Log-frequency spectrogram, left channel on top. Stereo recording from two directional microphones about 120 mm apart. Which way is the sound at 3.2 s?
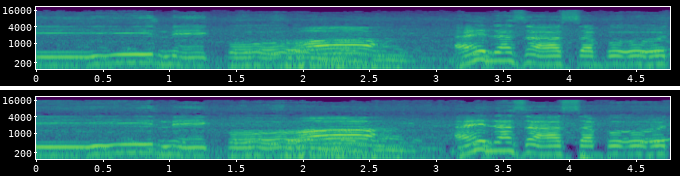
25° left (ahead or behind).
